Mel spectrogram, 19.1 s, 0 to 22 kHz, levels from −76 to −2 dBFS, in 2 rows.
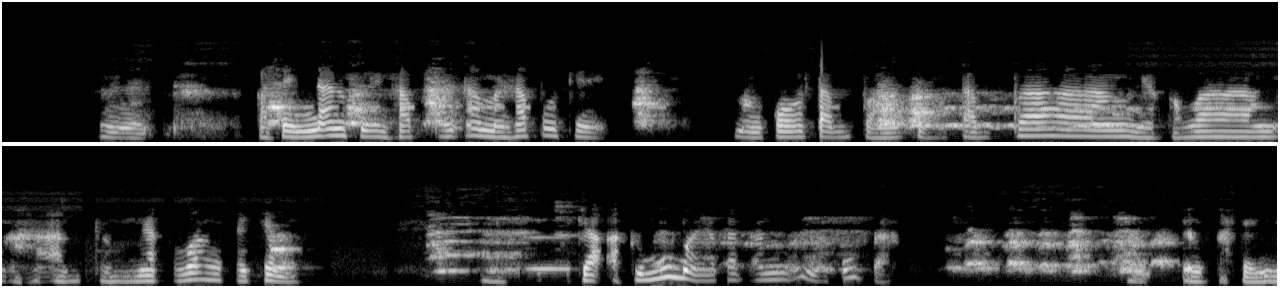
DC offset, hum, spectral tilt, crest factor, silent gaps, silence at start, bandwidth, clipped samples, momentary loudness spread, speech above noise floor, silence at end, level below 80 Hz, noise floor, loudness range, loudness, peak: under 0.1%; none; -8.5 dB/octave; 20 dB; none; 0.75 s; 7.2 kHz; under 0.1%; 13 LU; 55 dB; 0 s; -60 dBFS; -74 dBFS; 5 LU; -19 LUFS; 0 dBFS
